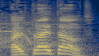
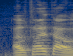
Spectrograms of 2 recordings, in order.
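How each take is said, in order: First: A sudden loud shout of "I'll try it out". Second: Said in the usual way. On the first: Shown as a demonstration. Host testing a viewer's suggested opener, shouting "I'll try it out". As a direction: belt "I'll try it out" out like a test take.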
